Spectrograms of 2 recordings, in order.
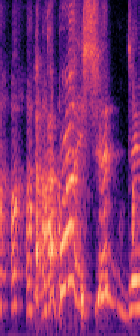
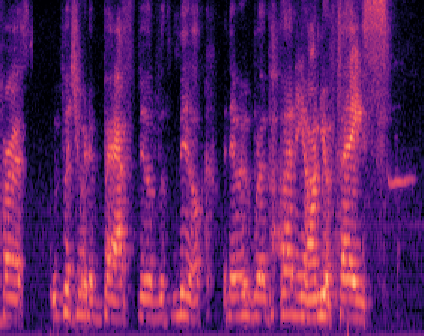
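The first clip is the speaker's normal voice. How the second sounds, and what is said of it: Deep, sinister character voice. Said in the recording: “I have a deep voice anyway. I probably just sounded like Satan.”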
